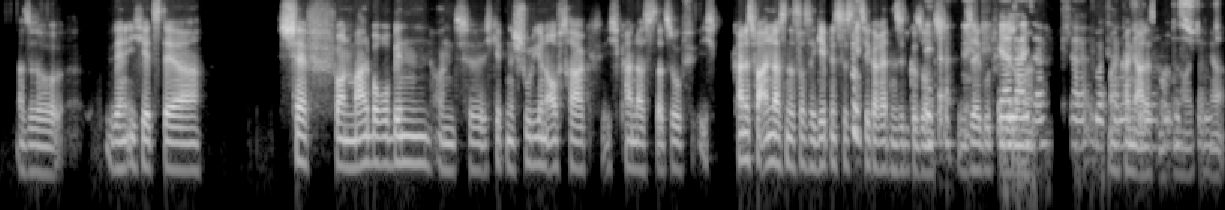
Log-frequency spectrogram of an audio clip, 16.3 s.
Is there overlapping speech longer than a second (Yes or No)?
Yes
